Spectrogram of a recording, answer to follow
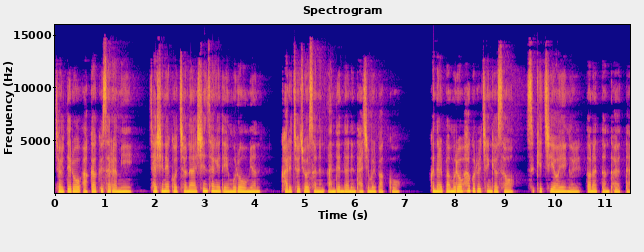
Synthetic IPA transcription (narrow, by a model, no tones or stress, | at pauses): t͡ɕʌɭt͈e̞ɾoʔak͈akɯsʰaɾami | t͡ɕaɕʰine̞kʌt͡ɕʰʌnaɕʰinsʰaŋe̞de̞ɦemuɾʌomjʌn | kaɾɯt͡ɕʰʌd͡ʑuʌsʰʌnɯnandwe̞ndanɯntad͡ʑimɯɭpak̚k͈o | kɯnaɭp͈amɯɾoɸwaɡuɾɯɭt͡ɕʰe̞ŋɡjʌsʰʌ | sʰɯkʰet͡ɕʰijʌɦe̞ŋɯɭt͈ʌnat̚t͈ʌntʰʌjʌt̚t͈a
